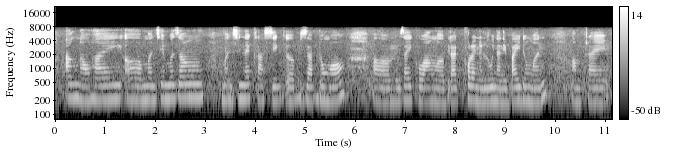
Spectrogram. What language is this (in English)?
Bodo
